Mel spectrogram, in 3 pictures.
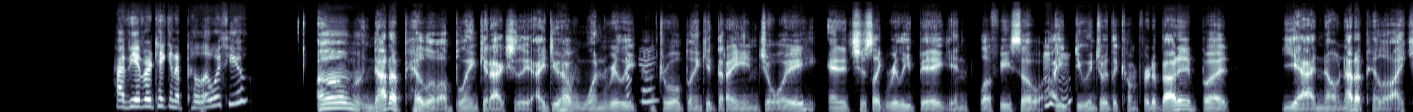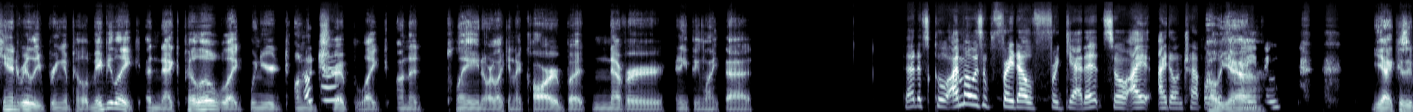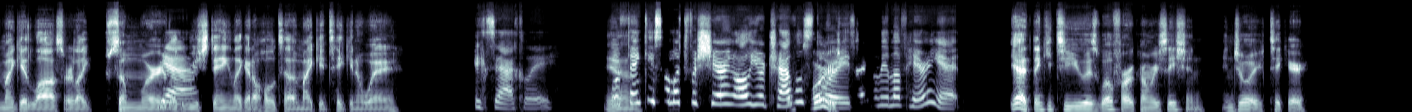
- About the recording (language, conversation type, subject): English, unstructured, How can I keep my sleep and workouts on track while traveling?
- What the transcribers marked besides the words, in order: other background noise; chuckle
